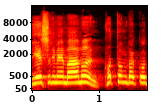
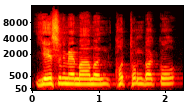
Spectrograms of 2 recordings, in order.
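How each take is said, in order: First: It is spoken at a normal pace. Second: It is spoken slowly and deliberately.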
